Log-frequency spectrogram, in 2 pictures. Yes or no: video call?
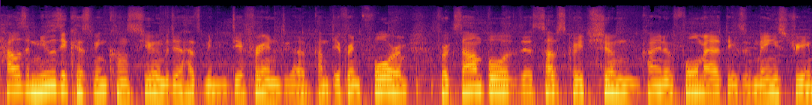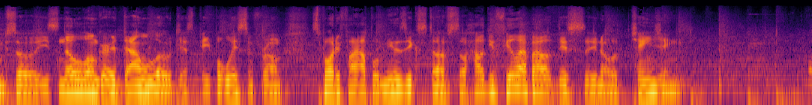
no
